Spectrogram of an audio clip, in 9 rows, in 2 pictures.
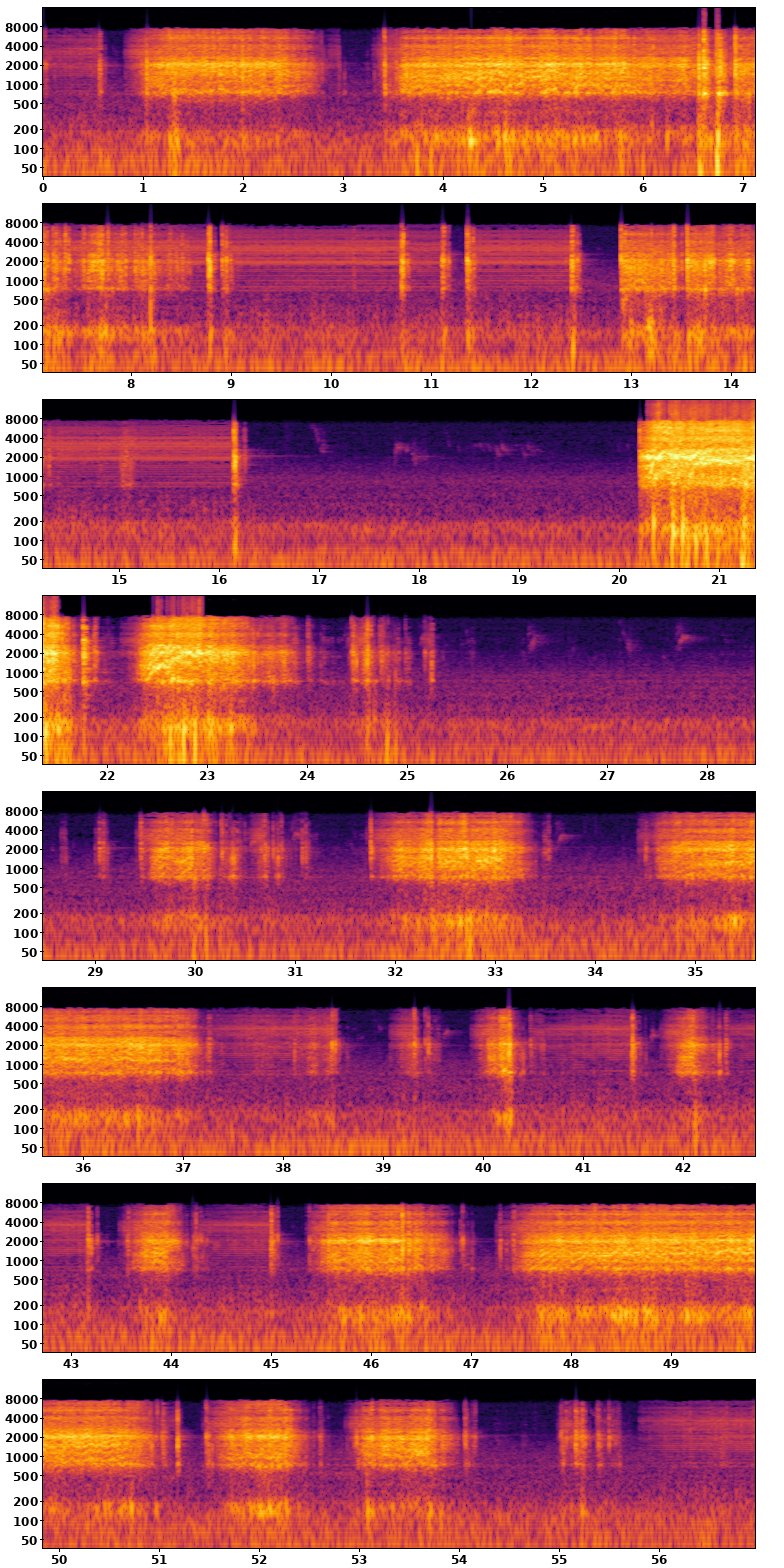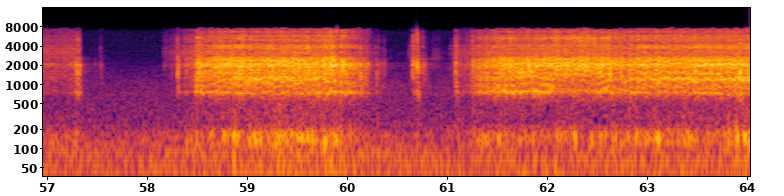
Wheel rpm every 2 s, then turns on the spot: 30, 40, 60, 30, 0, 0, 20, 10, 0, 0, 130, 40, 0, 0, 10, 10, 30, 30, 40, 10, 0, 10, 10, 20, 70, 40, 20, 0, 10, 40, 30, 70.
6-8 50-52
